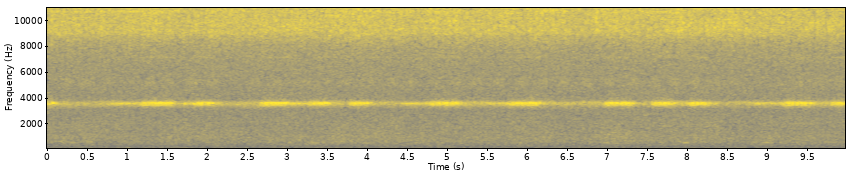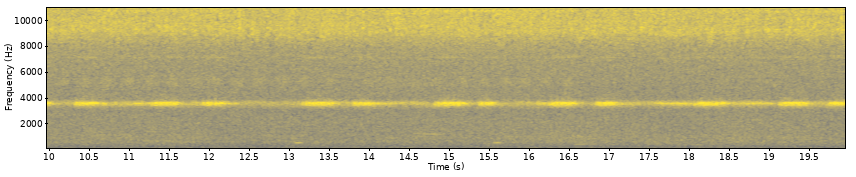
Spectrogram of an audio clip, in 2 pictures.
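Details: Crickets singing on a southern night in Crimea with a night breeze: a steady high chirping band, pulsing in short bursts, above a high hiss and broad soft wind-like noise.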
